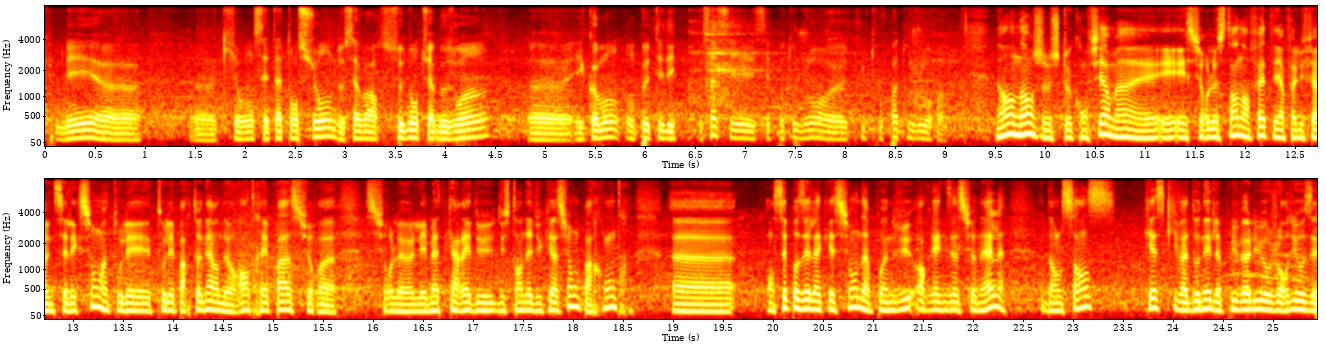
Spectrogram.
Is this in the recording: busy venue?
yes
